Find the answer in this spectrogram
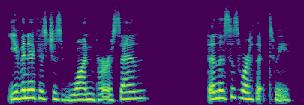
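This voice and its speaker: A plain, everyday voice from a woman, fairly high in pitch with ordinary pitch variation, in a dry, close sound with no echo. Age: 20s. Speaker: podcast host. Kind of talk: casual solo monologue.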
